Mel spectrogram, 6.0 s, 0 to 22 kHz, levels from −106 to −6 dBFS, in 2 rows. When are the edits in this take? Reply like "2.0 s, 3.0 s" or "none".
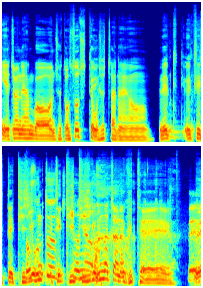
2.2 s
